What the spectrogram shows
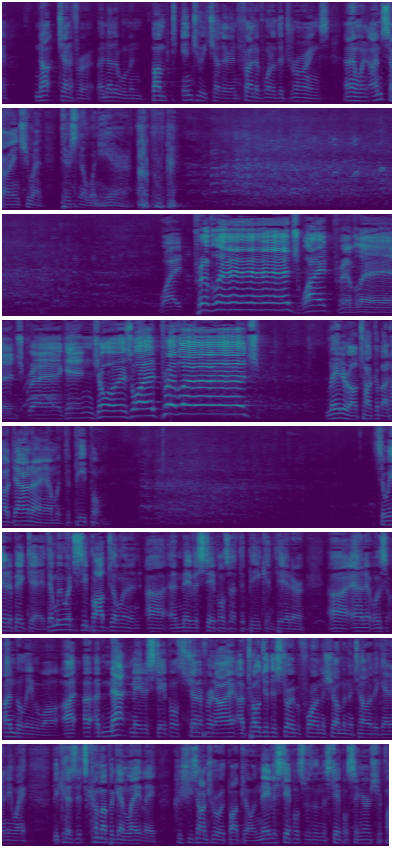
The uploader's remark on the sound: Live from the Bell House in Brooklyn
